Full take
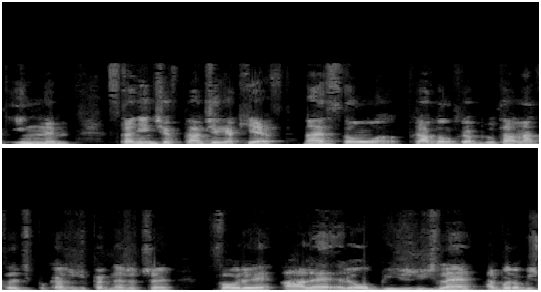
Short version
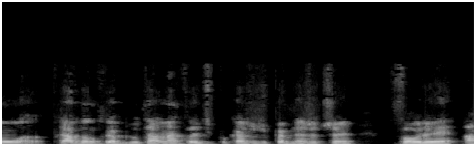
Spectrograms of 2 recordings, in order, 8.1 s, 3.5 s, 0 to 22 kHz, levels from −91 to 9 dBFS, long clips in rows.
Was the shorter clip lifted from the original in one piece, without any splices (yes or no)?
yes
